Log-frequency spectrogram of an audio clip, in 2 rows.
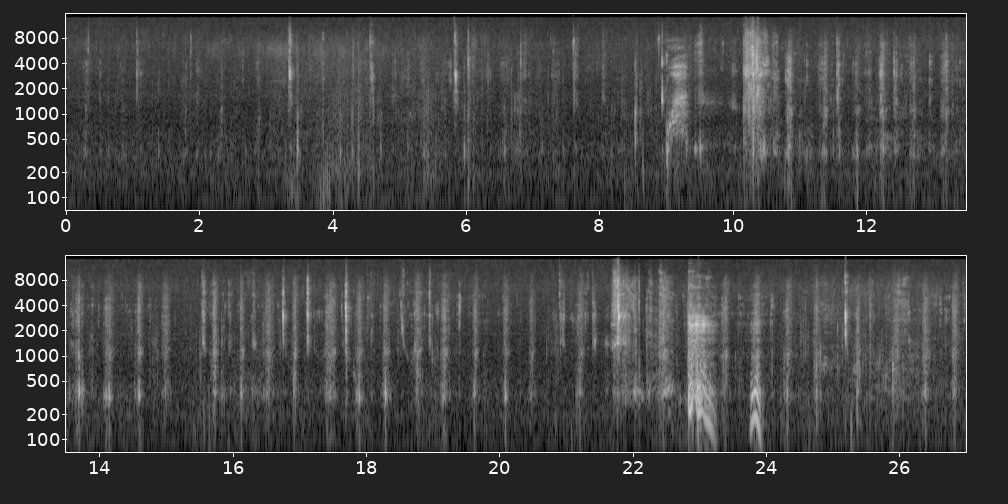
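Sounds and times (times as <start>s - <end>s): crunchy cucumber bites: 10.0s - 22.6s
low vocal sound: 23.8s - 24.0s.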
